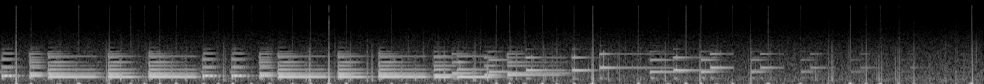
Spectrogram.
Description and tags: Quilty's Old School Piano
A absolutely priceless piano line. This is one of my favorites. By me, might fit into a house song or something. Thanks for all the downloads :D
big-beat, piano, classic, house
